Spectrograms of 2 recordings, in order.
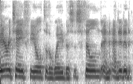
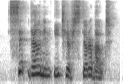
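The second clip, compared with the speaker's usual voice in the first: heavy, broad, thick Irish brogue, laid on; 3 semitones higher than usual. Quoting a line from a fantasy book about a leprechaun, in a thick Irish brogue. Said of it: "say them in a thick Irish brogue".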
